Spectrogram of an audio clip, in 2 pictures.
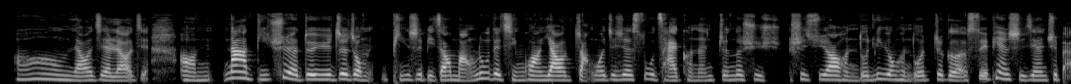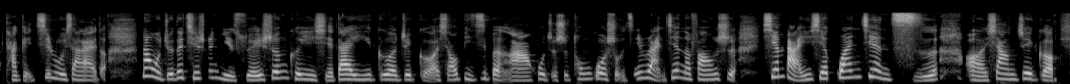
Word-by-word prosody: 哦， 235 -1 -6
了 190 0 -1
解 200 -1 -2
了 180 +1 0
解。 195 - -10 0.3
嗯， 195 -1 -3
那 295 +4 +9
的 225 -3 -10
确 265 +1 +1
对 230 +2 +3
于 230 0 -1
这 245 +3 +4
种， 215 -4 -1 0.2
平 215 +1 -6
时 235 +2 0
比 205 -1 -8
较 200 +1 +2
忙 195 -1 -1
碌 275 +2 -4
的 250 -3 +1
情 205 -2 -2
况， 205 -1 +1
要 200 -1 +5
掌 195 - -5
握 210 - -6
这 215 0 -6
些 225 0 -2
素 235 +2 -3
材， 185 -2 +1
可 190 - -11
能 180 +2 -11
真 210 +1 -8
的 220 - -4
是 215 0 -5
需 195 - -9
是 240 - -3
需 225 +2 -5
要 210 -1 +4
很 195 -3 -10
多， 200 - -6
利 230 +6 -8
用 225 -3 -3
很 205 -1 -9
多 200 - -5
这 210 +3 -5
个 195 -1 -2
碎 - - -2
片 280 -6 -3
时 210 -3 +1
间 200 0 -5
去 230 - -1
把 - - -9
它 210 - -4
给 200 - -11
记 195 - +1
录 250 -5 -4
下 220 -2 -1
来 - - -1
的。 - - -9 0.4
那 390 0 +6
我 315 - -2
觉 240 0 -2
得 310 +3 0
其 285 -2 0
实 280 - -3
你 215 -6 -3
随 205 +2 -3
身 295 +7 0
可 255 -5 -2
以 230 -2 -4
携 190 -2 0
带 235 +3 +4
一 225 0 -5
个 225 0 -1
这 225 +2 -2
个 215 -1 -6
小 215 +2 -2
笔 245 -2 -10
记 270 +7 -2
本 225 -3 -1
啊， 185 0 +3
或 240 +6 -5
者 - - -9
是 210 +2 0
通 250 +4 -10
过 260 0 0
手 - - -3
机 265 - -5
软 290 -1 0
件 325 +1 -2
的 260 - -4
方 230 -1 -1
式， 470 - 0 0.3
先 350 +1 +5
把 190 - +6
一 220 - -5
些 275 +3 +4
关 320 +5 +1
键 335 -8 +2
词， 195 0 +8 0.3
呃， 190 -1 0
像 240 +3 +2
这 260 +2 +1
个， - - +1
220 Hz, 290 characters per minute, -22 LUFS, 200-250 Hz, 0.4 s, 那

